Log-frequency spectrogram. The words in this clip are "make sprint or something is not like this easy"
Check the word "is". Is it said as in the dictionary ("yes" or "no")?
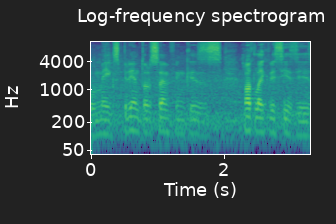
yes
